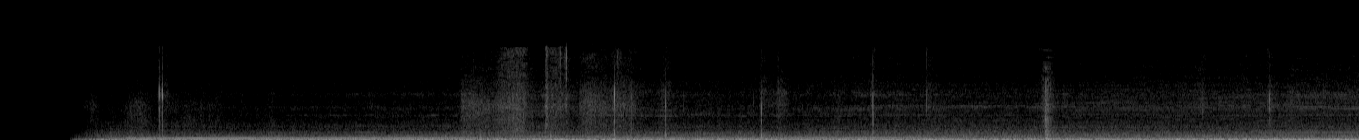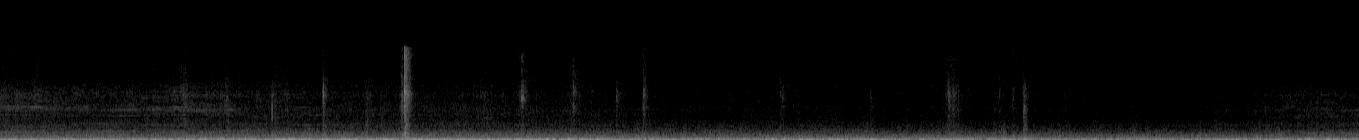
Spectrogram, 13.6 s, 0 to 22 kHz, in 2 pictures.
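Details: 2004 Lincoln Town Car while driving: over the road rumble a thin, faint whine climbs slowly in pitch for a few seconds, then fades; owner suspects the torque converter, unconfirmed.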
